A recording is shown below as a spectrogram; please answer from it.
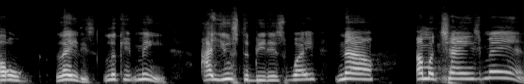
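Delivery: taunting, high parody voice. Imitating a man the speaker is describing: mocking imitation of him. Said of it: "And that's what he sound like".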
